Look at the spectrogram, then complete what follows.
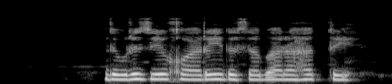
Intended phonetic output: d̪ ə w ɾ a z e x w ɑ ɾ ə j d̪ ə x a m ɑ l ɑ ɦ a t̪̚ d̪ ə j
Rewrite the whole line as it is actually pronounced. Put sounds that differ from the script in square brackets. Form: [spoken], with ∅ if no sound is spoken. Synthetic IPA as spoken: d̪ ə w ɾ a z e x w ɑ ɾ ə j d̪ ə [s] a [b] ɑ [ɾ] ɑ ɦ a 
